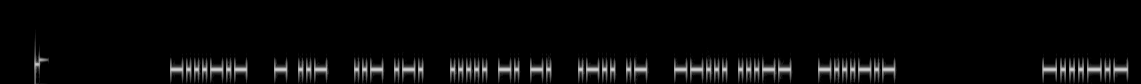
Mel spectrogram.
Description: Morse code, heard as a keyed tone, about 29 wpm, 700 Hz. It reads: <BK> TU UR 5NN LA 73 <BK> <BK>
